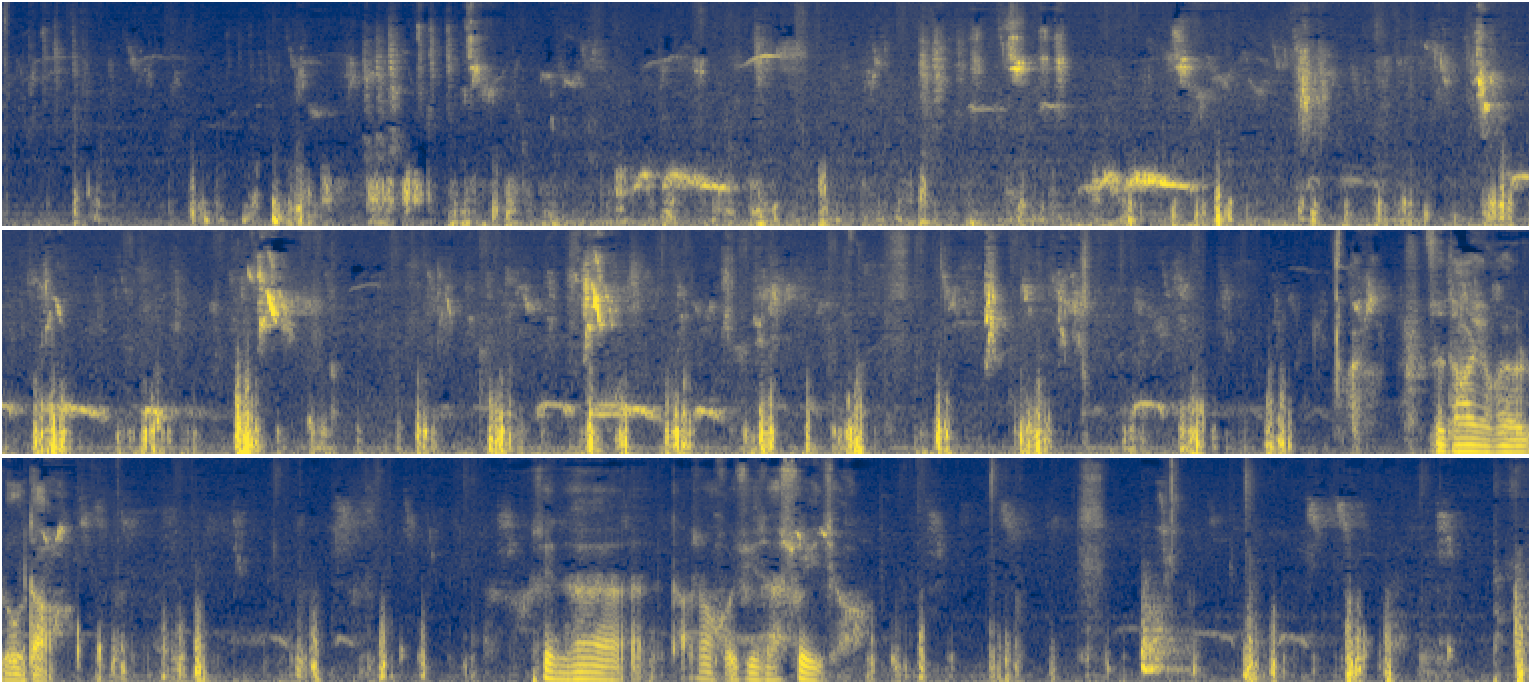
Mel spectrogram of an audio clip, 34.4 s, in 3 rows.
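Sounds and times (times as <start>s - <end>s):
morning birdsong outdoors in Kinmen: 0.0s - 34.3s
speech: 27.0s - 29.3s.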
